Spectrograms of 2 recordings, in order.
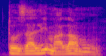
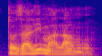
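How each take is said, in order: Both takes have the same delivery.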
